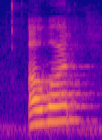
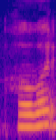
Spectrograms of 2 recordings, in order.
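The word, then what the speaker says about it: hour: बाद इको ओ के पहले एच आया है साइलेंट अवर हमारे घड़ी में जो अवर होते हैं उसको हम हर ऐसे नहीं कहते उसका प्रोनंसिएशन अवर ऐसे हो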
